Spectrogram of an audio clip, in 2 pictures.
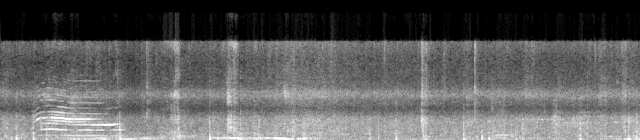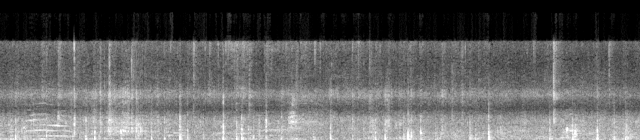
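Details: Two kittens being fed on the street by a person who feeds them daily; a short rising-falling meow early on, then a person speaking and urban background noise with clicks.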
